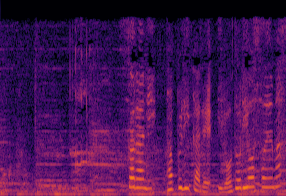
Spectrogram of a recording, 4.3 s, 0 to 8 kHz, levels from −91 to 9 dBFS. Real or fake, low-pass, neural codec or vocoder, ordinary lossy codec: fake; 7.2 kHz; codec, 16 kHz in and 24 kHz out, 2.2 kbps, FireRedTTS-2 codec; MP3, 48 kbps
